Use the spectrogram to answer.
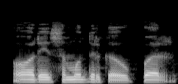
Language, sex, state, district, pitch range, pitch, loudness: Rajasthani, male, Rajasthan, Churu, 105-115 Hz, 110 Hz, -15 LUFS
